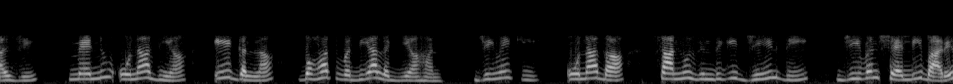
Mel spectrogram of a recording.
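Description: Throughout, there's heavy Speex codec damage: low-rate coding that fits about 8 kbps starves the excitation, so the speech sounds noisy and hoarse, with nothing above 3.8 kHz.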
